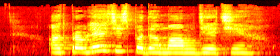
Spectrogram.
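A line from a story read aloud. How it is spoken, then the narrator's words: Tired teacher. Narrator (Russian): устало сказала учительница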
